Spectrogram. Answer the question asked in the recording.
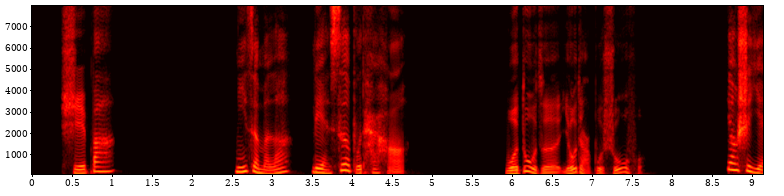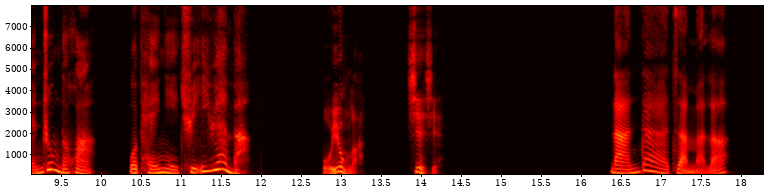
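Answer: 肚子有点不舒服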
